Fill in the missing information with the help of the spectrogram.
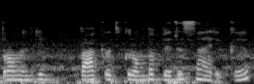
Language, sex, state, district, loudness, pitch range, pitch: Tamil, female, Tamil Nadu, Kanyakumari, -18 LUFS, 205-235 Hz, 210 Hz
